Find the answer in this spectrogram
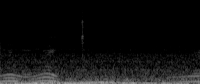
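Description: Low, steady engine and road rumble inside a moving car. A pitched tone wavering up and down about twice a second fades out about half a second in, and a short steady tone sounds near the end.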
